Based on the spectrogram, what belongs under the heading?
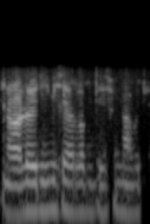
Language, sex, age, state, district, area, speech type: Assamese, male, 30-45, Assam, Darrang, rural, conversation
